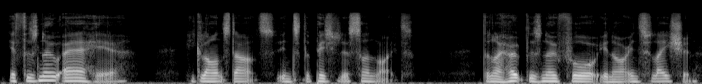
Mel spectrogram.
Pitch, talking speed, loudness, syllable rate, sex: 140 Hz, 170 wpm, -19 LUFS, 5.6 syllables/s, male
